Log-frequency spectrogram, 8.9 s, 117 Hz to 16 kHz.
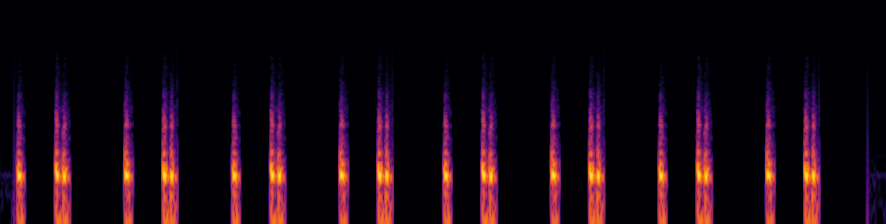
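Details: Heart sounds at about 56 a minute, with the second sound split widely and the same in every beat: wide fixed splitting of S2, as in atrial septal defect.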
